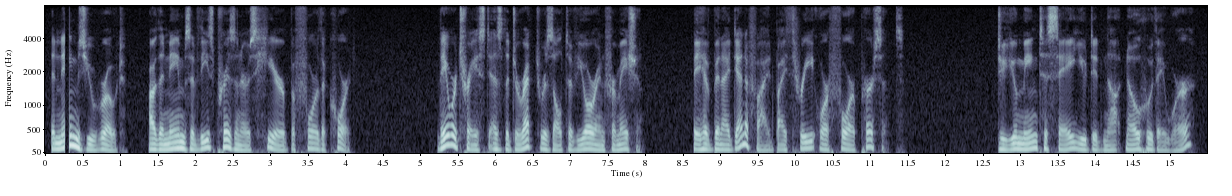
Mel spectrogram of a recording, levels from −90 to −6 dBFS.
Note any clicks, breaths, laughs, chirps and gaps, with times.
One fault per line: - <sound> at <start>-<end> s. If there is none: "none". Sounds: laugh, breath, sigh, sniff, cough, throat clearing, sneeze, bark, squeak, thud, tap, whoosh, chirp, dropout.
- dropout at 0.3-0.3 s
